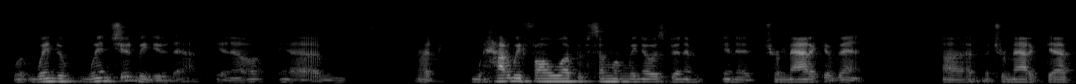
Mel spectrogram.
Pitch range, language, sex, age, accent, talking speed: 105-130 Hz, English, male, 40-59, American, 175 wpm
